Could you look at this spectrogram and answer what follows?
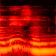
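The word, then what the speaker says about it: lesion: từ với từ naion từ này không phải lesson đâu nhá nhá từ này của cô đọc là đọc là Legion nghĩa là những cái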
